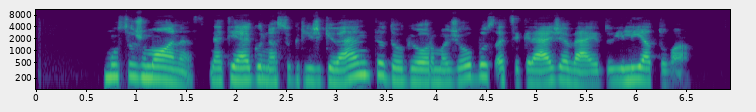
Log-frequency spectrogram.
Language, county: Lithuanian, Vilnius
